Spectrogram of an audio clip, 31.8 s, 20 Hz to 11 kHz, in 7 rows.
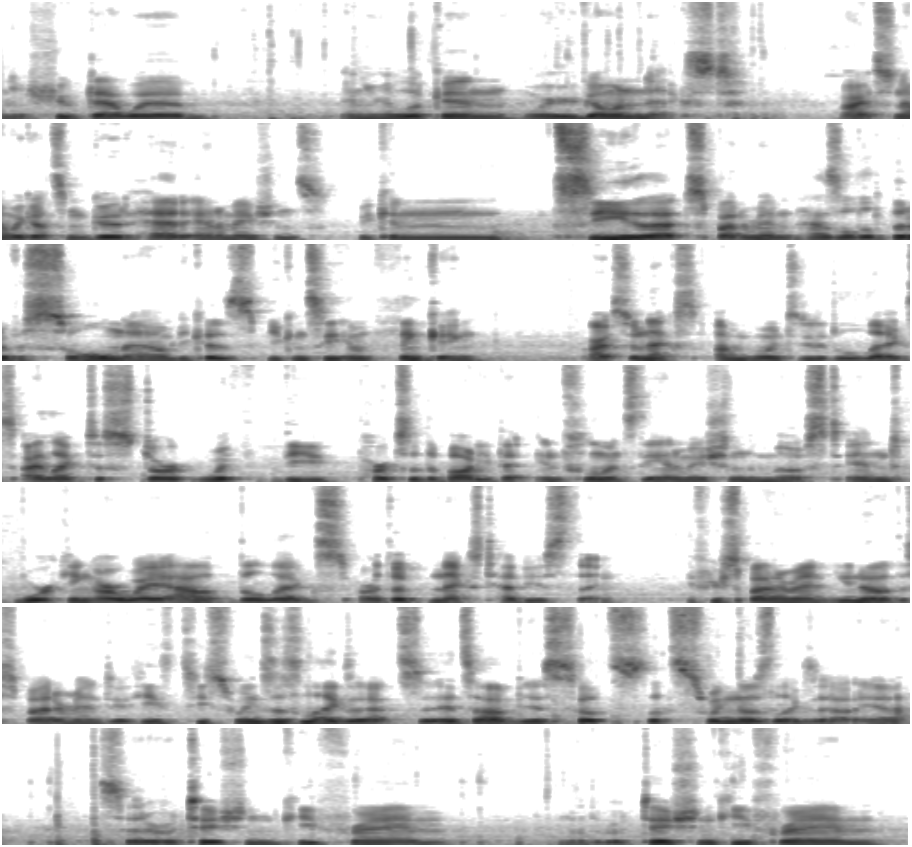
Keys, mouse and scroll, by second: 1.3 alt+r, 2.1 alt+g, 2.4 middle click, 2.9 r, 3.7 r, 11.8 space, 21.4 middle click, 25.9 middle click, 26.4 r, 27.5 middle click, 27.7 i, 29.5 click, 30.0 r, 31.0 middle click.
